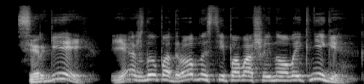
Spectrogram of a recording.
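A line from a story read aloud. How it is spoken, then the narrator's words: Shouted after someone. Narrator (Russian): крикнул Алексей нам в спину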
